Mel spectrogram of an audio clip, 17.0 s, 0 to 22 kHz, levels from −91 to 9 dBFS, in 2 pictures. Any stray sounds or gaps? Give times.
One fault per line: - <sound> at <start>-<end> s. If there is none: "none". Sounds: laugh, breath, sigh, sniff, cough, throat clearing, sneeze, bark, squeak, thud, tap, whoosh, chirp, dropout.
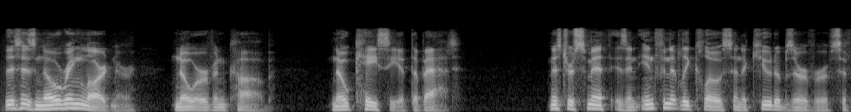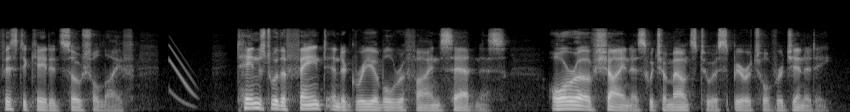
- chirp at 10.2-10.5 s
